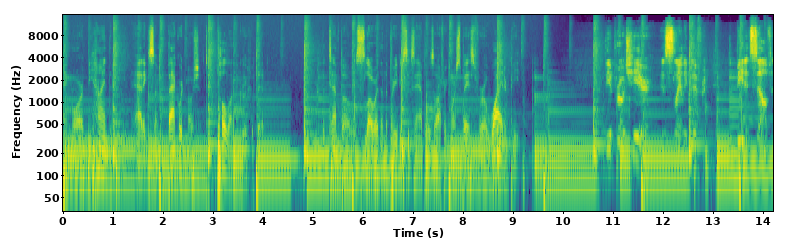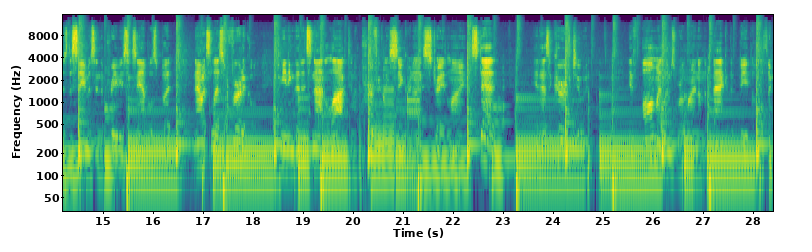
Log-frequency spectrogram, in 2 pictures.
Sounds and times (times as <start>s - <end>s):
Speech: 0.0s - 4.0s, 5.2s - 9.2s, 10.8s - 22.9s, 23.6s - 24.8s, 25.5s - 28.4s
Drum kit: 0.0s - 4.1s, 4.8s - 9.8s, 13.5s - 19.6s.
